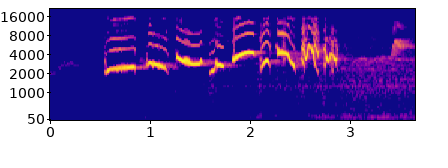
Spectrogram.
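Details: Magpie-robin (kacer) song played to coax a silent bird into singing; an energetic run of varied whistles and slurred notes for over two seconds, then faint background hiss.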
